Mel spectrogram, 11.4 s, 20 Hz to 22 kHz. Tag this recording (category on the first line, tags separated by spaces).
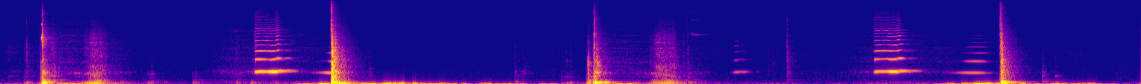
Sound effects > Objects / House appliances
2025 cabinet cupboard Dare2025-06A Door FR-AV2 hinge indoor kitchen NT5 Rode Tascam XY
